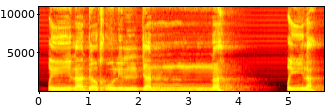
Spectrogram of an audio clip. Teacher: asar diikuti ya sukun 2 harokat, mat tabi'i. Qila dal sukun qalqalah sugro yang mati asli di tengah kalimat kita pantulkan qalqalah sugro.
